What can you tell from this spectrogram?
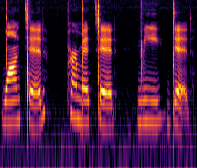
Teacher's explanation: it adds on the sound of ID it also adds on a second syllable wanted permitted needed all right onto the second column which is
